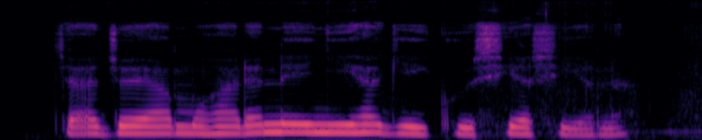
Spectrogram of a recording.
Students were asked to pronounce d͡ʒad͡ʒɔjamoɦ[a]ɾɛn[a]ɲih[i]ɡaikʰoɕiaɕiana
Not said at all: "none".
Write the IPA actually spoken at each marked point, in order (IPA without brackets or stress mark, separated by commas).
a, e, a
